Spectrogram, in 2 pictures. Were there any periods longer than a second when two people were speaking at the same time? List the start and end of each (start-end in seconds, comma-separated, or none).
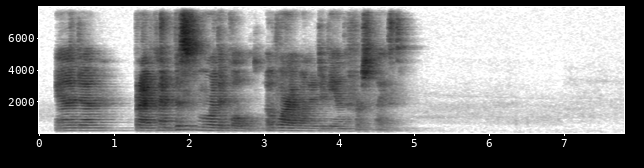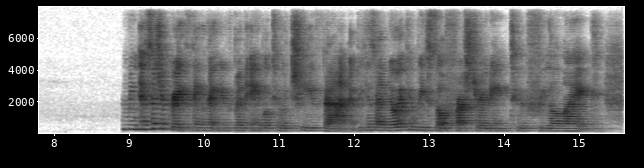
none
